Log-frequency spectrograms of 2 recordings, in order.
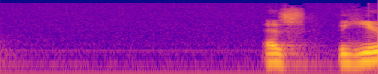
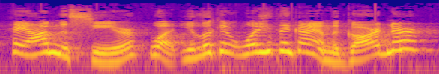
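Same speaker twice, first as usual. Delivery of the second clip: high, louder, irritated retort; annoyed; 6 semitones higher, 4 dB louder than usual. Shown as a demonstration. Samuel asking if he looks like the gardener, annoyed. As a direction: get testy, pitch climbing to the end. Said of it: "Was it kinda annoyed?".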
